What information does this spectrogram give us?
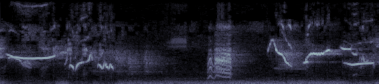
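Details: Oriental magpie-robin recorded in the forest, song meant to trigger other magpie-robins to answer: a long level whistle sliding into warbled notes, a harsh rasping burst, then a wavering whistled phrase.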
